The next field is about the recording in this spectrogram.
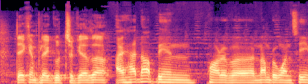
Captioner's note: none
